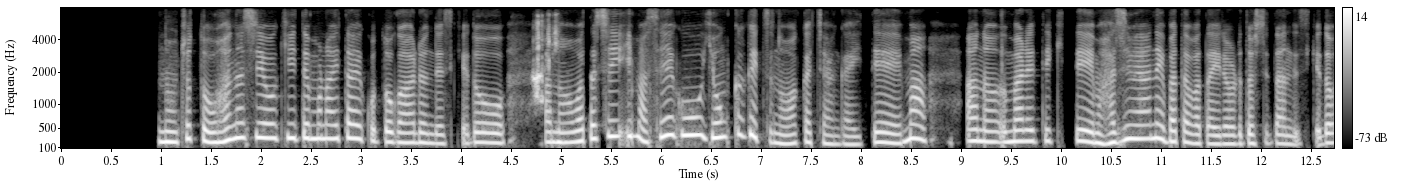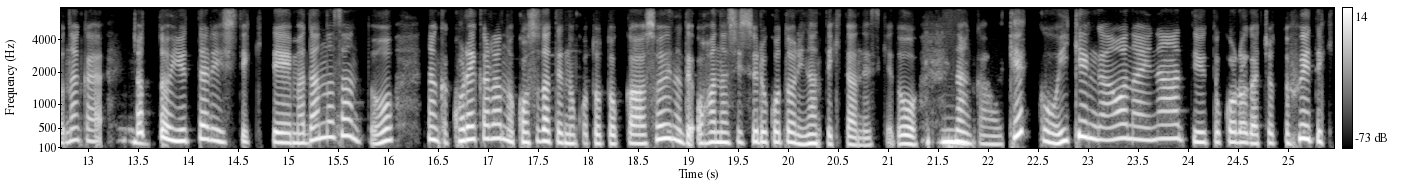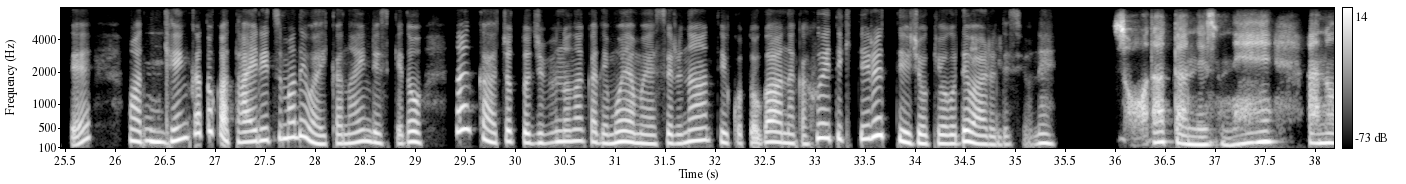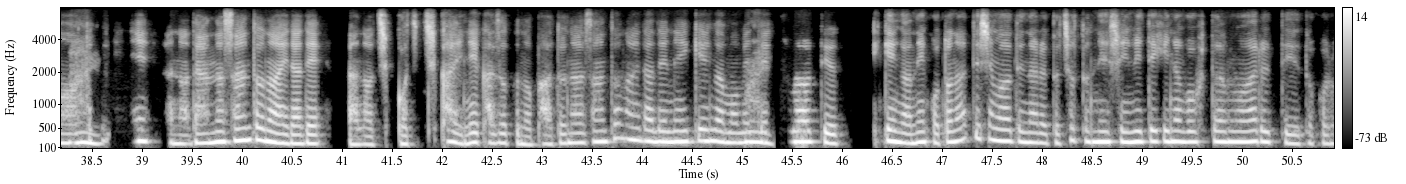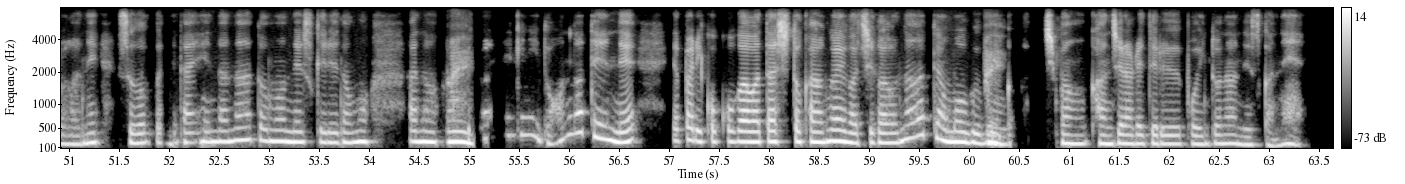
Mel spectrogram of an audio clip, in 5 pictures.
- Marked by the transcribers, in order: none
- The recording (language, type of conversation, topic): Japanese, advice, 配偶者と子育ての方針が合わないとき、どのように話し合えばよいですか？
